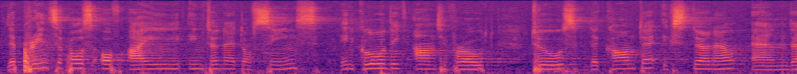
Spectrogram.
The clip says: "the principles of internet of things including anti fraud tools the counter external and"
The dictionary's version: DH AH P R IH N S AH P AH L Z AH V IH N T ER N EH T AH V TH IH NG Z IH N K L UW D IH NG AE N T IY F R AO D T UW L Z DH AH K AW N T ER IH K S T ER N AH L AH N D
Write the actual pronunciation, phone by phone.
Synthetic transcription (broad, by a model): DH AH P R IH N S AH P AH L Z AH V IH N T ER N EH T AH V S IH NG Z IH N K L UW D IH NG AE N T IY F R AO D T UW Z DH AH K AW N T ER IH K S T ER N AH L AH N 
